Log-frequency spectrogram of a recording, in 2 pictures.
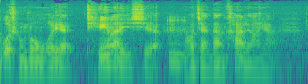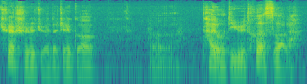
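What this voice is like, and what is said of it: Mandarin with Taiyuan accent. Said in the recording (Chinese): “我们自己觉得我们自己说的是普通话。但其实我们说的是标标准准的太原普通话”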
